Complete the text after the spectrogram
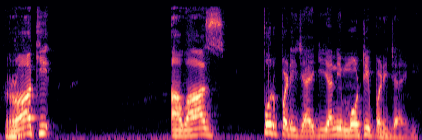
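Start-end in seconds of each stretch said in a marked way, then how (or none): none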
